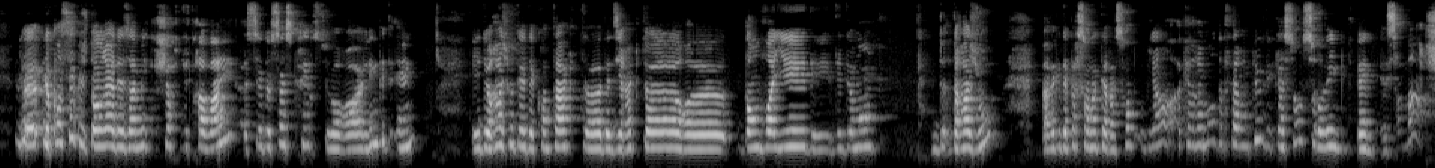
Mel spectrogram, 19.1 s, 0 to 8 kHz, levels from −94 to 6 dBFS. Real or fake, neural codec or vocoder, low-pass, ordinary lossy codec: real; none; none; none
